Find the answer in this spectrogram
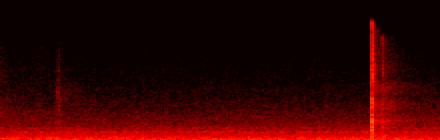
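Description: Quiet studio room tone with a faint steady hiss, broken by one short sharp click near the end.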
